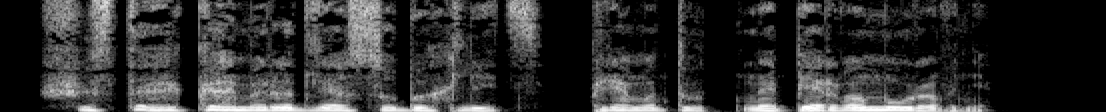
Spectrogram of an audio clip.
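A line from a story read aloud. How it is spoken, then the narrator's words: Wheezy hoarse voice. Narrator (Russian): просипел дознаватель и палач в одном лице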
